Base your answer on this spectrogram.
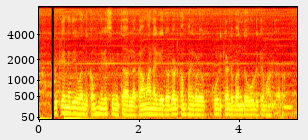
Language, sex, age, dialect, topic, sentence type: Kannada, male, 31-35, Central, banking, statement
